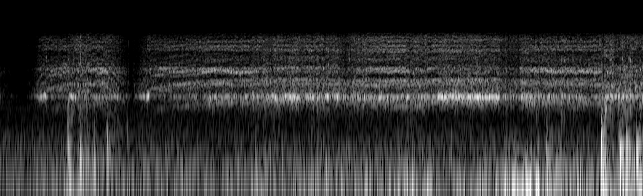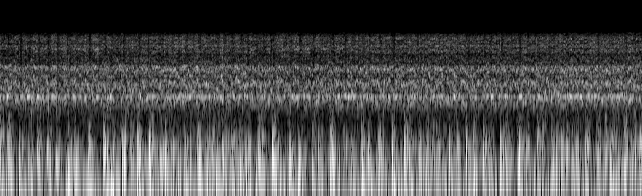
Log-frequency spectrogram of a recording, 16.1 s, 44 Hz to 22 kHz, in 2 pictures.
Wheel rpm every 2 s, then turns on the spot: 70, 190, 220, 220, 180, 200, 190, 200.
none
